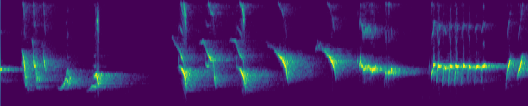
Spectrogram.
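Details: An agitated white-rumped shama delivers its provoking song in a run of strong, downward-slurred whistles, about five in quick succession, ending in a buzzy, rapidly trilled high phrase.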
